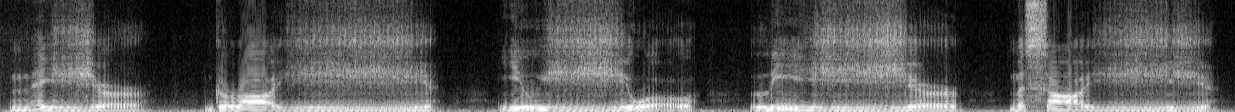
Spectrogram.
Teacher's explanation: Make the whispering SH and add vocal resonance. All suggestion of the SH must vanish. · All suggestion of the SH must vanish. Feel the SH overridden by the deep rumbling vibrations of the ZH, resonating against the teeth and the tip of the tongue. If you don't feel your teeth vibrating on this sound, you're not making a good zh.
